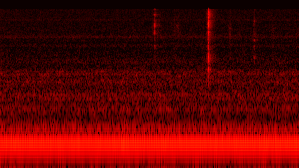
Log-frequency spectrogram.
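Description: Steady low hum throughout, with two faint snips of hair-cutting scissors a little past two and three seconds in.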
